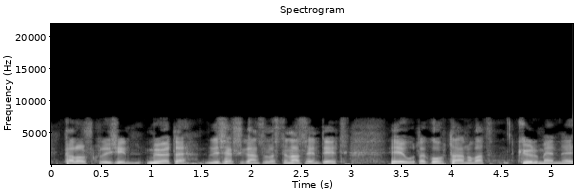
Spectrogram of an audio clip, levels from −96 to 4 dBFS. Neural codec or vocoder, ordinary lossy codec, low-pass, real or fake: codec, 24 kHz, 3.1 kbps, DualCodec; none; 7.2 kHz; fake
